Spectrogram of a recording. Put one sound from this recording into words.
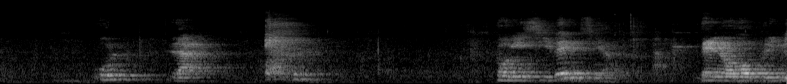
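An elderly man speaks slowly and thoughtfully into a microphone, with pauses.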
